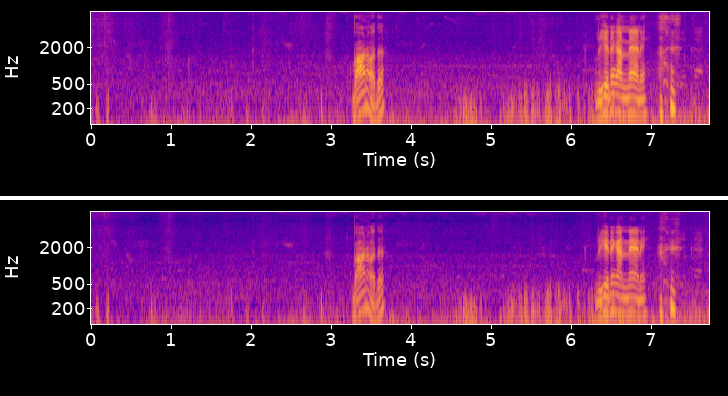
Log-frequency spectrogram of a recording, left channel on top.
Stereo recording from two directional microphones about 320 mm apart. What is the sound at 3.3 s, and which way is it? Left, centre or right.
Speech, centre.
